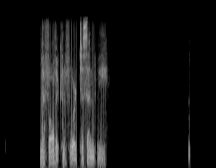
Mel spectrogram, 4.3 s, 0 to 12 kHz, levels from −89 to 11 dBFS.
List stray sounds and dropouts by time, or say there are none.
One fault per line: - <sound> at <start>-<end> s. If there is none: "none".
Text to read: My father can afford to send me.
none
